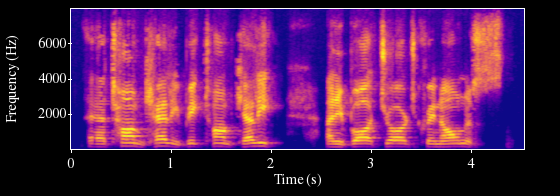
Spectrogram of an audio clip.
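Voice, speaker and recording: Here a man speaks with a Dublin accent at a fairly slow pace. His pitch is high and his intonation monotone and flat. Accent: Irish (Dublin). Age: 70s. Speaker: karate master. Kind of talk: interview.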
